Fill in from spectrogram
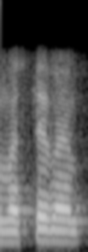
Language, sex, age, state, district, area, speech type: Hindi, male, 18-30, Uttar Pradesh, Pratapgarh, rural, conversation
